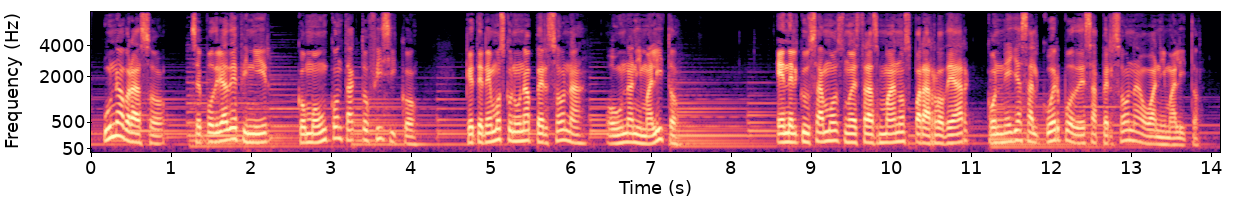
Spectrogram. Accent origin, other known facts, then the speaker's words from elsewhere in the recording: Lázaro Cárdenas, Michoacán, Mexico; also born or lived in Morelia, Michoacán; salí del lugar donde nací, de Ciudad Lázaro Cárdenas, Michoacán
